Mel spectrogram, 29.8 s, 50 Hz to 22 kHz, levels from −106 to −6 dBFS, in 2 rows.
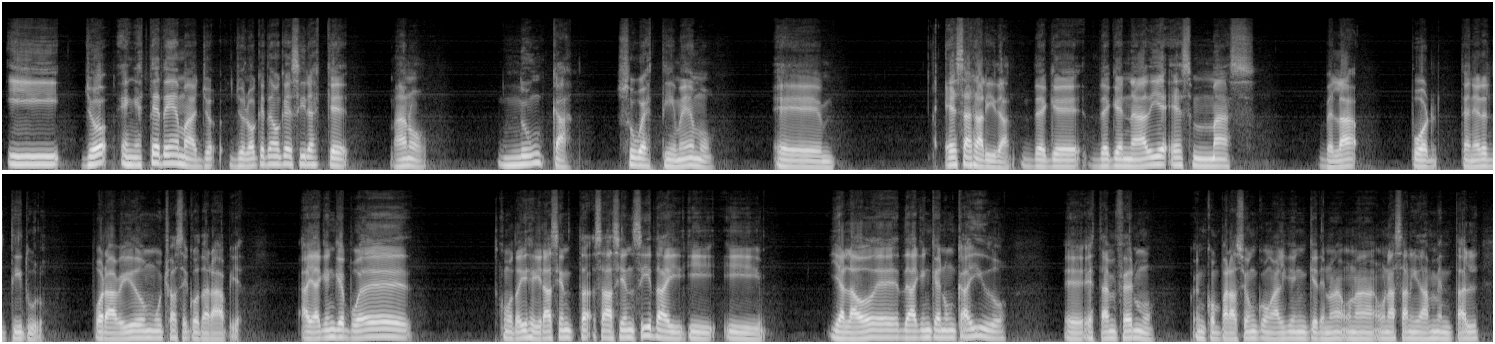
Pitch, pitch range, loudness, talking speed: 120 Hz, 110-130 Hz, -26 LUFS, 150 wpm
